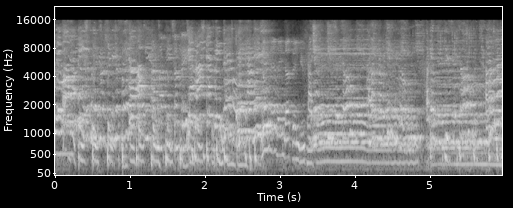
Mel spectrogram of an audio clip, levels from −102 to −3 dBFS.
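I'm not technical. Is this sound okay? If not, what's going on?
No. From start to finish, everything runs three times too fast and sits far too high, about an octave and a half above where it should be. This is a wrong sample rate: the audio is played back faster than it was recorded, likely audio made at 16 kHz being played at 48 kHz.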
